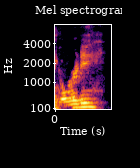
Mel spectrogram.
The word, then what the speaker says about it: Doherty: Doherty. How do you say it? Spell that. Spelled like Dough, DOUGH, ERTY.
